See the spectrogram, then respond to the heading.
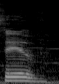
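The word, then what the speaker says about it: sieve: Pronounced civ, sir.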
